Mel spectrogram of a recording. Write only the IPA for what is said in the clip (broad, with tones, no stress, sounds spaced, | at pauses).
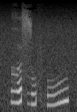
ɣ ʌ˧˥˧ s z u˨˥ f h uː˨˥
